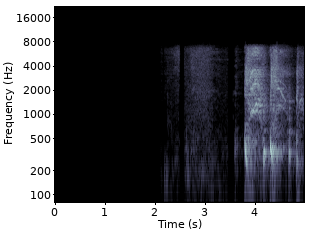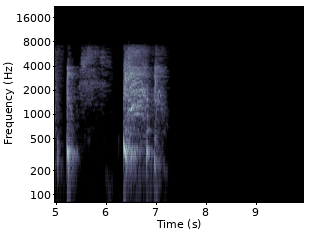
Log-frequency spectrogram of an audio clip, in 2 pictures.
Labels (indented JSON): {
  "expert_labels": [
    {
      "quality": "good",
      "cough_type": "dry",
      "dyspnea": false,
      "wheezing": false,
      "stridor": false,
      "choking": false,
      "congestion": false,
      "nothing": true,
      "diagnosis": "upper respiratory tract infection",
      "severity": "mild"
    }
  ],
  "age": 32,
  "gender": "female",
  "respiratory_condition": false,
  "fever_muscle_pain": true,
  "status": "symptomatic"
}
